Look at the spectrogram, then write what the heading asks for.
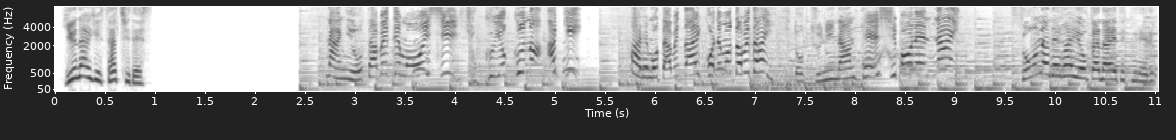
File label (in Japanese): コミカルキャラ＋明るい情報番組; 「ドリームツアー」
